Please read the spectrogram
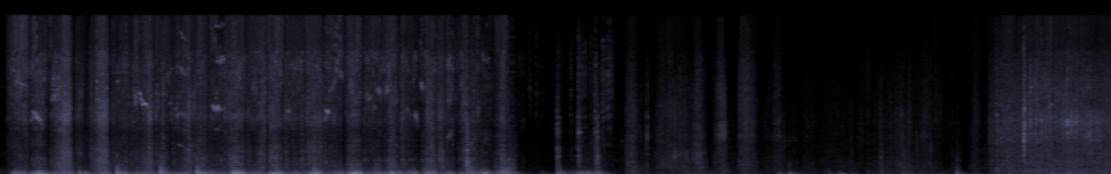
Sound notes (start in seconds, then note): none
